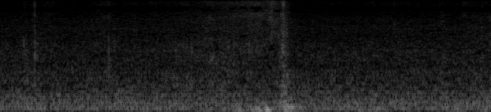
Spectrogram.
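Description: A cardboard record sleeve being handled and lifted toward the microphone: a brief rustle and bump a little past halfway, over a steady low room hum.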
